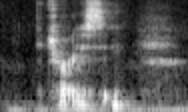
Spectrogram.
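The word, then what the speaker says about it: Ptraci: plot stuff, is that there's Tracy, spelled with a P. Tracy. Because in the Greek, they just say Ptu.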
